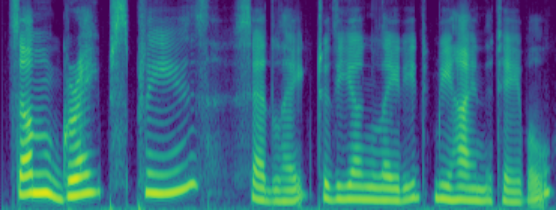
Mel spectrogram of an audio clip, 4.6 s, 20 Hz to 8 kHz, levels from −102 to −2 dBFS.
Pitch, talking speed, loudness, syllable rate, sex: 210 Hz, 155 wpm, -19 LUFS, 4.1 syllables/s, female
